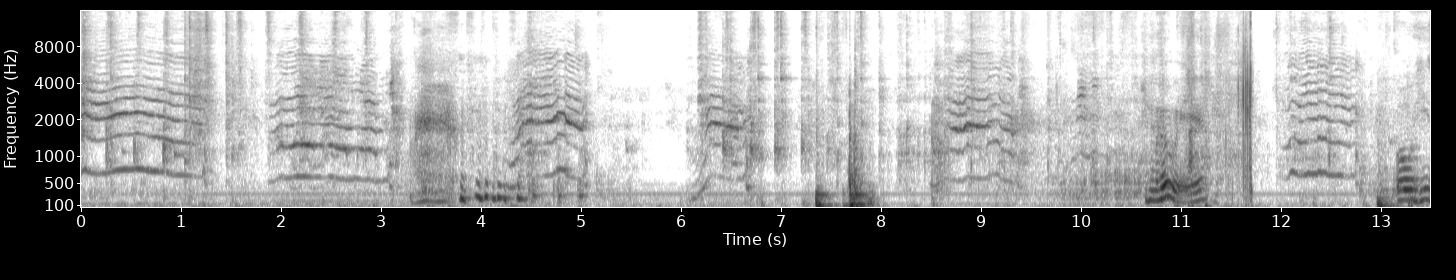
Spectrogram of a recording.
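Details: Indoor domestic cat Moo meowing nonstop: a long series of harmonic meows, some steady and some wavering into caterwaul-like yowls, broken by clatter and brief human voice, over a constant low hum.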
